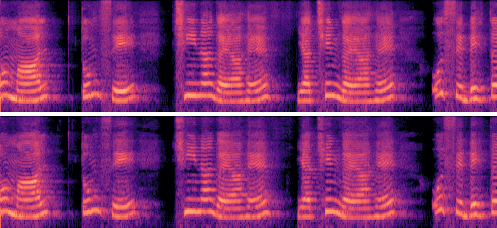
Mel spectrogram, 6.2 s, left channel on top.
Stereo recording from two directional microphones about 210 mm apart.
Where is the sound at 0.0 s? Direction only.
35° left (ahead or behind).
